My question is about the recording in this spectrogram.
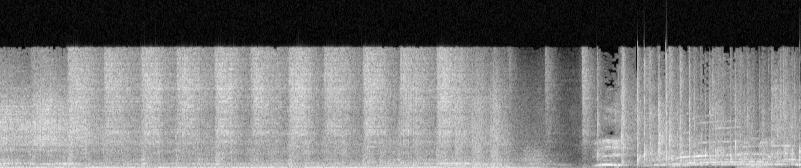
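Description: Live rock band with electric guitars, bass guitar, drums and a singer playing the last bars of a song, which stops about seven seconds in. After it, voices in the crowd whoop and cheer.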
